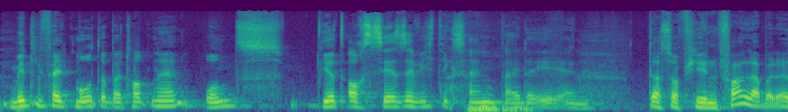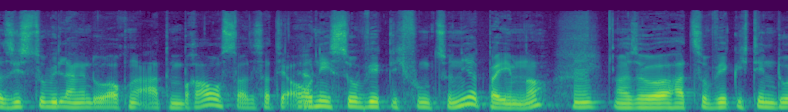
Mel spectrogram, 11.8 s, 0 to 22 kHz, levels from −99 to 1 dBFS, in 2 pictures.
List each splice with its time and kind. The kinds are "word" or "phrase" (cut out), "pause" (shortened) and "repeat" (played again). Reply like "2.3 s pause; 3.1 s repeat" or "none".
none

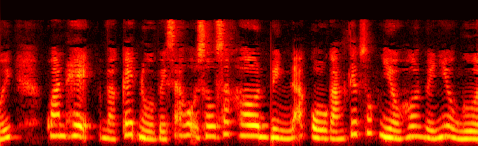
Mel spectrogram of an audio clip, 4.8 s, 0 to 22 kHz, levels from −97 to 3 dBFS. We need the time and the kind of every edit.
none

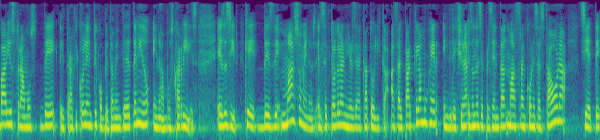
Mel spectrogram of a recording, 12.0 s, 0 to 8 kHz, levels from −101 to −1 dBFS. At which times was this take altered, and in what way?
4.9 s pause; 9.3 s phrase

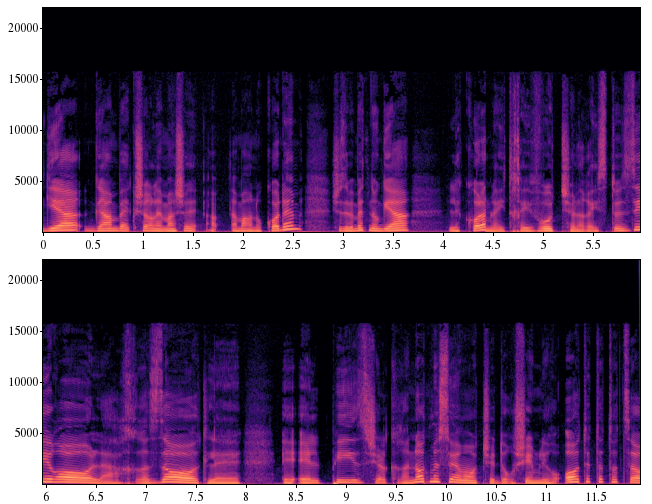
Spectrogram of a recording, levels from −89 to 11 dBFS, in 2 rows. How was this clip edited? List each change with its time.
4.4 s word; 5.2 s word

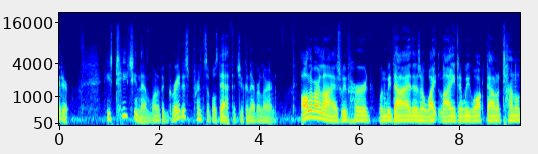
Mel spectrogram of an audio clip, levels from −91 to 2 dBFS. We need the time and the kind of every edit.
3.2 s word; 4.7 s pause; 6.2 s word

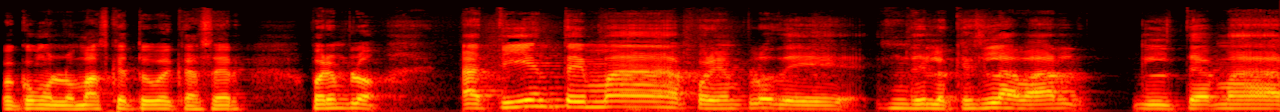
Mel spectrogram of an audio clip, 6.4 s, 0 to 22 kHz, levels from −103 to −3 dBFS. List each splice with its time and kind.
none

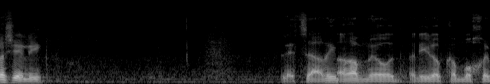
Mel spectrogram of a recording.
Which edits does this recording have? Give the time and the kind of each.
3.4 s word

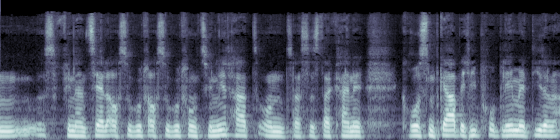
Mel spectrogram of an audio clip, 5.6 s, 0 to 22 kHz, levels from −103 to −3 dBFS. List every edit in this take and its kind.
1.5 s repeat; 2.9 s word; 4.4 s word; 4.7 s word

